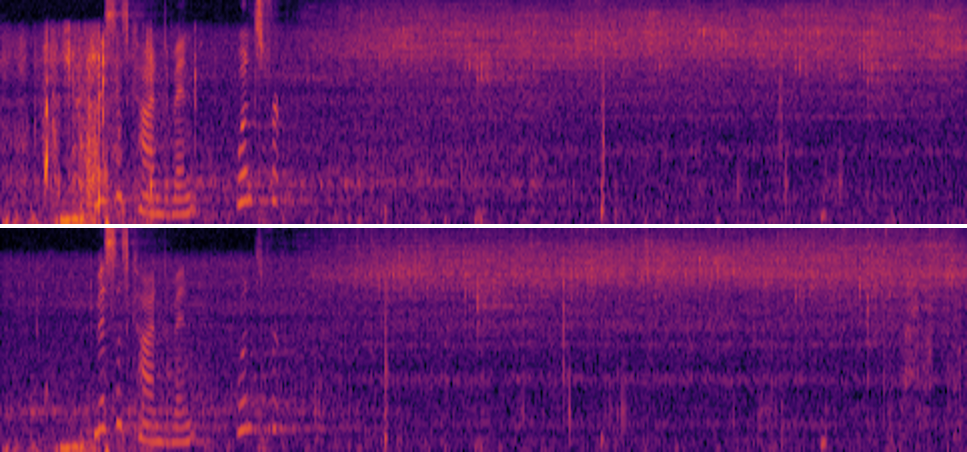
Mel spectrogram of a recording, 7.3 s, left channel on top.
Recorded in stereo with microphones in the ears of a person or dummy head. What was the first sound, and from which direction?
A woman speaking, 15° right (ahead or behind).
